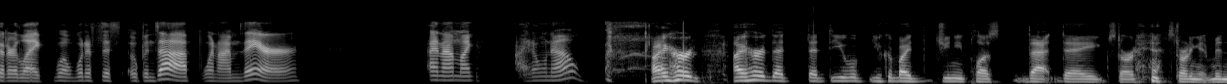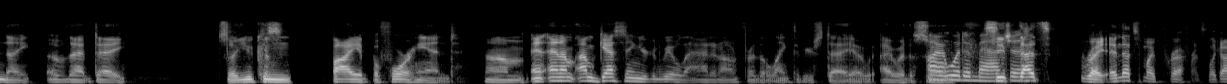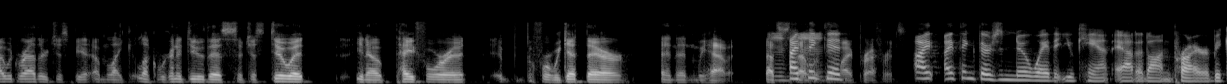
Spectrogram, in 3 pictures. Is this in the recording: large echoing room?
no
